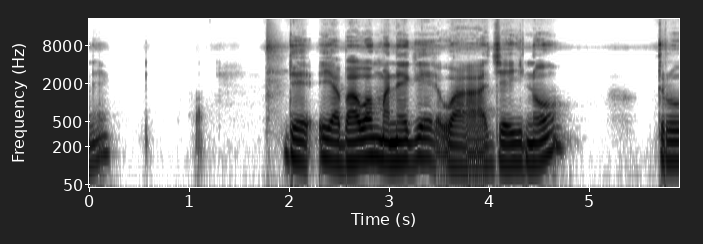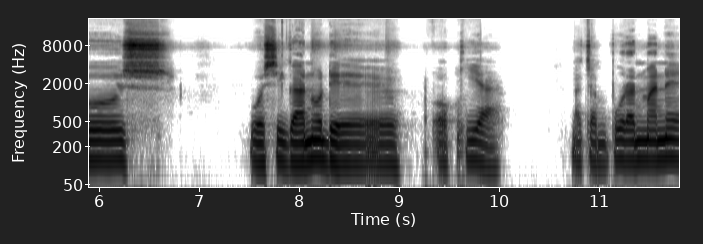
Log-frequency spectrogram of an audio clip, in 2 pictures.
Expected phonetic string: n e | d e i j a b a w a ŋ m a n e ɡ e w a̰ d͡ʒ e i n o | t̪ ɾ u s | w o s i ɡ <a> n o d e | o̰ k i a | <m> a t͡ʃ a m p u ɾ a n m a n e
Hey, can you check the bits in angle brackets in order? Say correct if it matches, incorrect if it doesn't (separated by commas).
correct, correct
